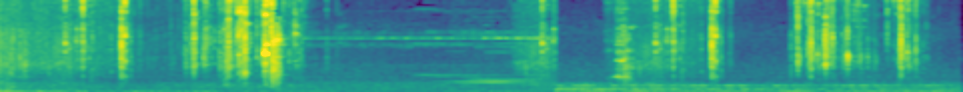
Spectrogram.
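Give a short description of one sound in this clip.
A metal lockpick scrapes and clicks inside a lock.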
